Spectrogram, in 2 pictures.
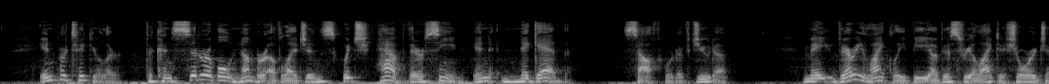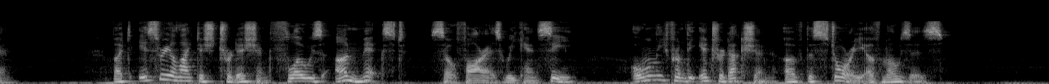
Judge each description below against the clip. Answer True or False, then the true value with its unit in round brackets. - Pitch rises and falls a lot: True (7.5 semitones)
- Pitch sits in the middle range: False (125 Hz)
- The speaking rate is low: True (130 wpm)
